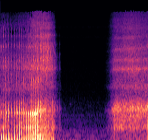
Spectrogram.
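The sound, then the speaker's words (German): A loud, rattling snore with a rapid vibrating buzz, then about a second of silence before a long, rough breath resumes. “Und wenn die Erschlaffung oder der Rachen noch enger ist, weil die Zunge einfach viel zu hoch und viel zu weit hinten liegt, dann kommt es nicht nur zur Engstellung des Rachens und zum Schnarchen, sondern zu einem kompletten Atemstillstand.”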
